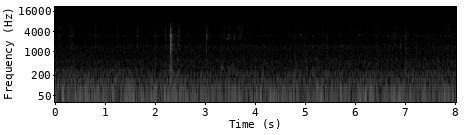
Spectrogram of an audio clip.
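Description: Ford E-150 van driving slowly up a gravel dirt road, heard from inside the cab: a steady low rumble of engine and tyres, with scattered clicks and knocks, the sharpest about two seconds in.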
